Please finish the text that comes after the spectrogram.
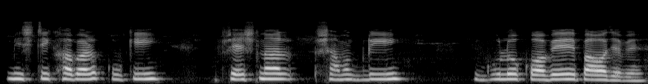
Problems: constant background noise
